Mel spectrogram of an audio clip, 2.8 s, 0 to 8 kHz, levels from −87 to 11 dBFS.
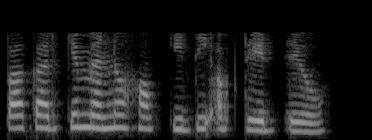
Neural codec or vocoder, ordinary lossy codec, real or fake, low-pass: codec, 16 kHz, 1 kbps, X-Codec, WavLM features, trained on Multilingual LibriSpeech; AAC, 16 kbps; fake; 7.2 kHz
